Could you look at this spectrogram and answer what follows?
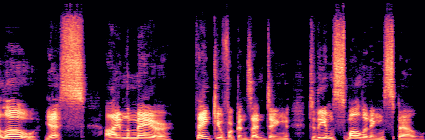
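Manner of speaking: stately, official-sounding small gnome character voice. Playing the mayor of the gnome city greeting visitors, in a deep gnome mayor voice. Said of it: "your voice is so deep down here".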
